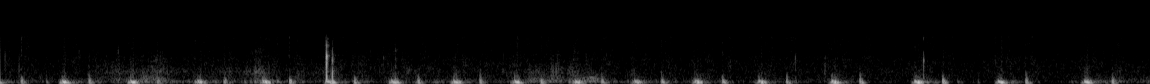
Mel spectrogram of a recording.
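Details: Heartbeat of the speaker's brother recorded while he eats: regular low thumping at about 98 beats a minute with faint rustling and chewing noise; normal heartbeat.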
